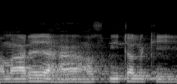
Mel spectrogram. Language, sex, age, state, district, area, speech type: Hindi, male, 30-45, Bihar, Samastipur, rural, spontaneous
